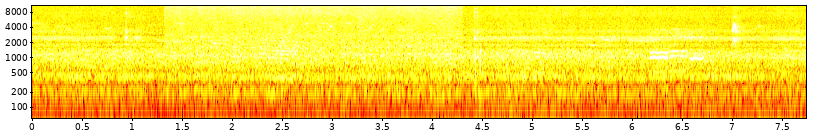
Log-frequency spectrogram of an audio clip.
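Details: Honey bees of a wild colony in a shaded tree close to the ground, Augsburg city forest, May 2016, heavily flying after overwintering; a low, constant droning hum of many bees, with a few faint higher chirps late on.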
